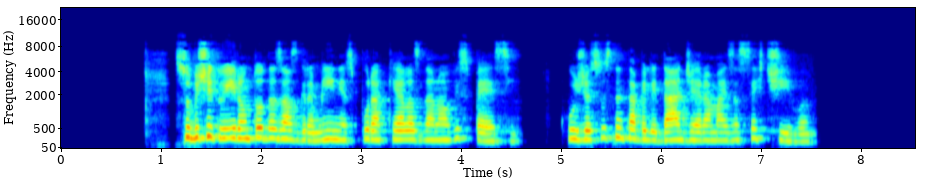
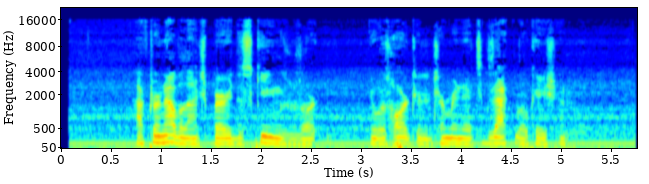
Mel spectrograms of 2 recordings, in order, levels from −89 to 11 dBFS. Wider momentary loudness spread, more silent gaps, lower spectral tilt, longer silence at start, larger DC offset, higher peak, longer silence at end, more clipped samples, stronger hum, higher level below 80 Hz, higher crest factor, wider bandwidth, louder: second, 13 LU vs 18 LU; first, 4.92-4.98 s vs none; second, -4 dB/octave vs -5.5 dB/octave; first, 0.85 s vs 0.1 s; neither; about the same, -8 dBFS vs -6 dBFS; first, 1 s vs 0 s; neither; neither; second, -76 dBFS vs -40 dBFS; about the same, 20 dB vs 20 dB; second, 9.4 kHz vs 16.5 kHz; about the same, -25 LUFS vs -26 LUFS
